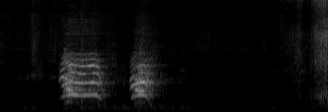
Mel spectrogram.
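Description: A hunting dog giving two short baying calls in quick succession, about a second in.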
